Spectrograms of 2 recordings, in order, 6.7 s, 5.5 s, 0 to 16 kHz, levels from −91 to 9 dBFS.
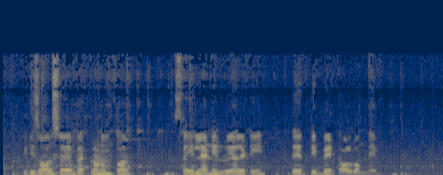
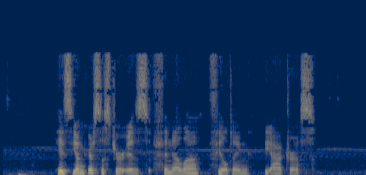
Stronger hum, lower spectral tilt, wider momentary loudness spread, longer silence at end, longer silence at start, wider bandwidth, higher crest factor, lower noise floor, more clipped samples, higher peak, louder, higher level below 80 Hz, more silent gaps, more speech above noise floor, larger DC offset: neither; about the same, -5 dB/octave vs -4 dB/octave; first, 18 LU vs 15 LU; second, 0.55 s vs 0.8 s; second, 0.05 s vs 0.25 s; about the same, 11.5 kHz vs 11.5 kHz; about the same, 18 dB vs 22 dB; second, -54 dBFS vs -70 dBFS; neither; about the same, -10 dBFS vs -12 dBFS; first, -25 LUFS vs -33 LUFS; first, -50 dBFS vs -60 dBFS; neither; second, 29 dB vs 38 dB; neither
